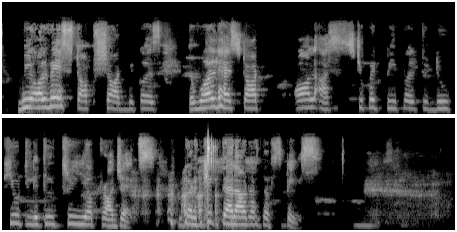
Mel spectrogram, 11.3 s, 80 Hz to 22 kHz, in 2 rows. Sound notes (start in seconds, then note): 7.2 laugh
